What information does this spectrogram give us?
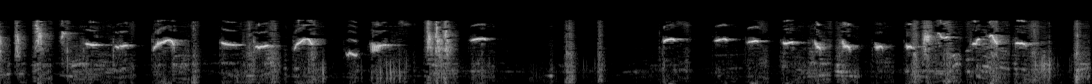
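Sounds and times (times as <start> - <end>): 
greater green leafbird song: 0.0 - 5.0, 6.6 - 10.4.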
